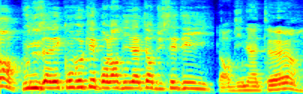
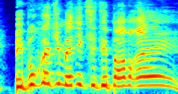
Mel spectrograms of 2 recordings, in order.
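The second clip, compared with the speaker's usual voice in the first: high, protesting question; indignant reproach; 7 semitones higher than usual. Acted. Parent misled about the alarm, indignant reproach. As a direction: demand an answer at a raised pitch.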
